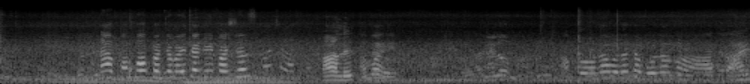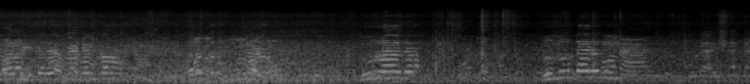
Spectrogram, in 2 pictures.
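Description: Several men and women talk nearby.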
